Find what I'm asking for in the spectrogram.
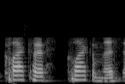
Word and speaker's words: Clackamas: You have in Oregon, I think it's Clackamas. I'm going to try to say that right. – That's pretty good. I'm from Washington State. That was a pretty good pronunciation.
